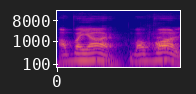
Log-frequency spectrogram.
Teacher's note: தனிச்சு வந்தா இது 2 மாத்திரை. ஔவையார், வௌவால் என சொற்களின் முதலில் வரும்போது தனக்குரிய 2 மாத்திரை அளவிலிருந்து குறைந்து 1.5 மாத்திரை அளவு ஒழிக்கிறது. இவ்வாறு குறைந்து ஒழிக்கும் அவுகாரம் அவுகார குறுக்கம் எனப்படும்.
